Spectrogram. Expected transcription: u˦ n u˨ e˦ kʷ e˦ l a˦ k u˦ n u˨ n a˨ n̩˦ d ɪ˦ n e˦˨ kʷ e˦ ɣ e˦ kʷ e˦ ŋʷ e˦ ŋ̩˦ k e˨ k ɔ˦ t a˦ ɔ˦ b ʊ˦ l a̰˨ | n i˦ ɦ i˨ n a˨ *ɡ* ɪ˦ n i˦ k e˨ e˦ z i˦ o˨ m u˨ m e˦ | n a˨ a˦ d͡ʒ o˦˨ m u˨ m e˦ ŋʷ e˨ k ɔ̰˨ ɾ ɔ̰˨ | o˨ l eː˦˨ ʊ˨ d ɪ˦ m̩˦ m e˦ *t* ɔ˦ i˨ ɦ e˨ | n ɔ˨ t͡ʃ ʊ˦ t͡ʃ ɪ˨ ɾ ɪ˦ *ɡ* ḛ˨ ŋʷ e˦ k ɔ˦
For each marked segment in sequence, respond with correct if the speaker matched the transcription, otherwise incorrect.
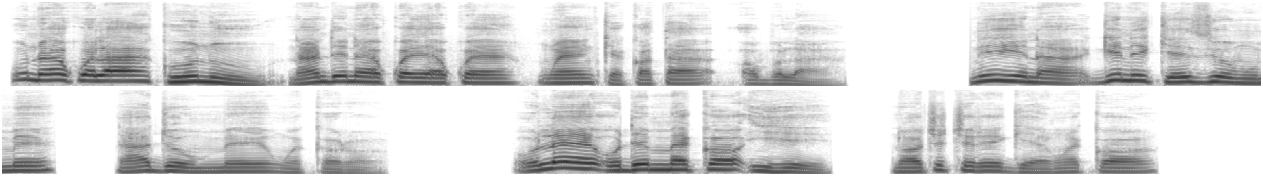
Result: correct, incorrect, correct

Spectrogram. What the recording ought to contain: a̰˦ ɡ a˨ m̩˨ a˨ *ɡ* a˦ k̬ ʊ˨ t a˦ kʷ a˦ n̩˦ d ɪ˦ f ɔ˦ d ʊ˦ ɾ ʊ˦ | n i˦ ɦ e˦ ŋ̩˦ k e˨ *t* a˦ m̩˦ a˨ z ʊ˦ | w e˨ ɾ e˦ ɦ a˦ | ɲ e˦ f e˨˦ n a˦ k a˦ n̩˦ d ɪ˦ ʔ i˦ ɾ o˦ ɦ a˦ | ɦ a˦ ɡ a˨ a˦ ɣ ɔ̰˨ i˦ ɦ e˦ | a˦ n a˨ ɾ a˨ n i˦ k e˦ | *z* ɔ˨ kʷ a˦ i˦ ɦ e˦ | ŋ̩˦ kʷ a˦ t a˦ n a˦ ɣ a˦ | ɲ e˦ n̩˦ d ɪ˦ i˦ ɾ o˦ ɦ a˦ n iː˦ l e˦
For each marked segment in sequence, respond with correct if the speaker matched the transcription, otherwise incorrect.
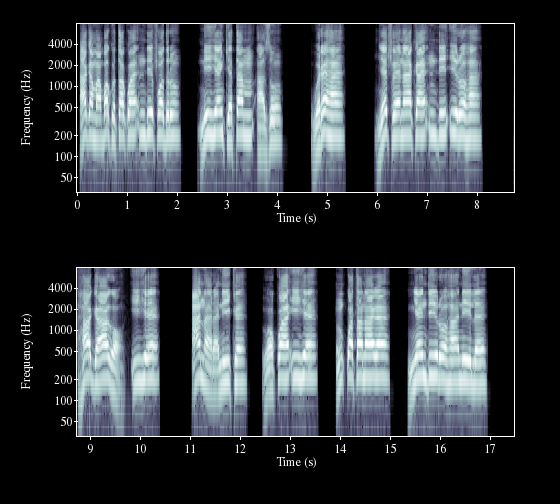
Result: incorrect, correct, incorrect

